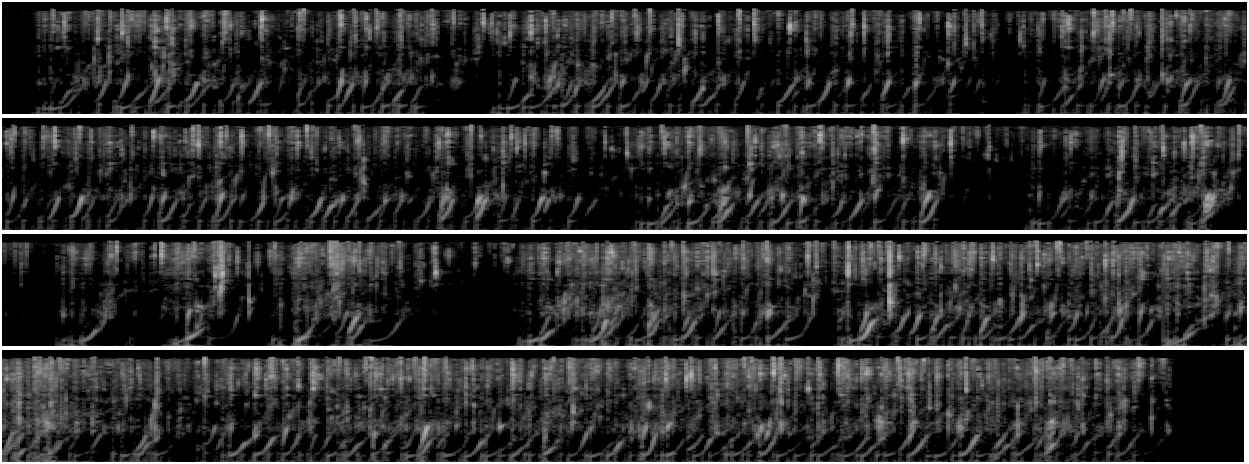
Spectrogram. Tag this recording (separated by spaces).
bubbling glass straw bubbles water liquid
